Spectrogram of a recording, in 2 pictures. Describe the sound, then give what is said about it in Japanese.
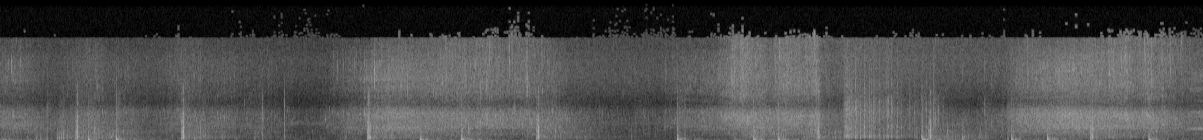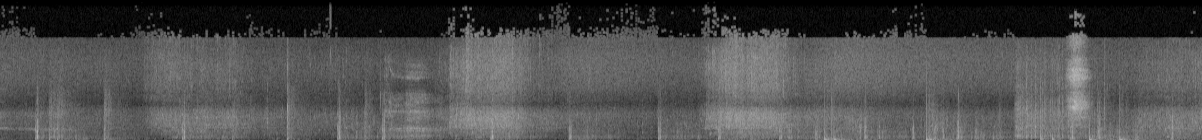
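Distant fireworks pop faintly and irregularly, with many soft bangs and crackles scattered over a constant low rush of sea waves. “遠くから聞こえる花火。”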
